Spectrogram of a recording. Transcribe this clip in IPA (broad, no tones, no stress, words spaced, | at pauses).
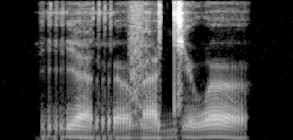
rʲærɤ vædʲɘ wɤ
